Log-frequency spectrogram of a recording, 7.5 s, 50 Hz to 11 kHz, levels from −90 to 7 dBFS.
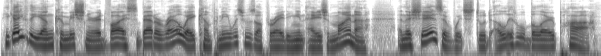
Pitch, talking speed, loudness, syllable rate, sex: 140 Hz, 205 wpm, -19 LUFS, 6.2 syllables/s, male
